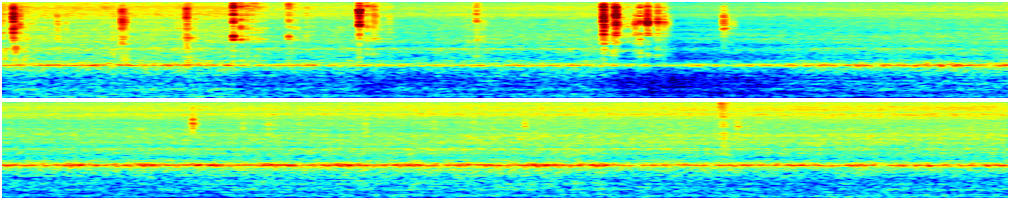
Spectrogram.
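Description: Sharp plastic clicks and snaps as a yellow trigger-handle adapter is fitted and locked onto an aerosol spray-paint can: several in the first three seconds with a quick cluster about three seconds in, then a couple of lone clicks. A steady high-pitched tone and hiss run underneath.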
